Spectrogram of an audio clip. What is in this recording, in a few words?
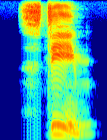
"steam", English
